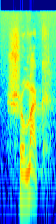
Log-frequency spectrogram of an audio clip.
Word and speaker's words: XumaK: significa florecer significa fluorescencia se escribe con existir de dos tiles en la x y se pronuncia realmente romak sobre eso viene a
